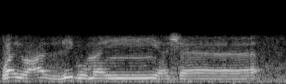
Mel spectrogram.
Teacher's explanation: يقرآن برفع الباء وإظهارها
